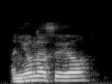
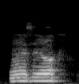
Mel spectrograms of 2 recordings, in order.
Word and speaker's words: Annyeonghaseyo: Annyeonghaseyo. Ah, okay. – Annyeonghaseyo. Und man sagt, je schneller man sagt, desto natürlicher klingt's, glaube ich. Man verschluckt dabei einige Silben, aber wenn man so Annyeonghaseyo es gibt kaum Widerstand so beim Sprechen und mhm.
